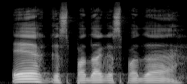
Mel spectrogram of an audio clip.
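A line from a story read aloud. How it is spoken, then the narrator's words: Exclaiming with a sigh. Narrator (Russian): воскликнул он, вздохнув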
